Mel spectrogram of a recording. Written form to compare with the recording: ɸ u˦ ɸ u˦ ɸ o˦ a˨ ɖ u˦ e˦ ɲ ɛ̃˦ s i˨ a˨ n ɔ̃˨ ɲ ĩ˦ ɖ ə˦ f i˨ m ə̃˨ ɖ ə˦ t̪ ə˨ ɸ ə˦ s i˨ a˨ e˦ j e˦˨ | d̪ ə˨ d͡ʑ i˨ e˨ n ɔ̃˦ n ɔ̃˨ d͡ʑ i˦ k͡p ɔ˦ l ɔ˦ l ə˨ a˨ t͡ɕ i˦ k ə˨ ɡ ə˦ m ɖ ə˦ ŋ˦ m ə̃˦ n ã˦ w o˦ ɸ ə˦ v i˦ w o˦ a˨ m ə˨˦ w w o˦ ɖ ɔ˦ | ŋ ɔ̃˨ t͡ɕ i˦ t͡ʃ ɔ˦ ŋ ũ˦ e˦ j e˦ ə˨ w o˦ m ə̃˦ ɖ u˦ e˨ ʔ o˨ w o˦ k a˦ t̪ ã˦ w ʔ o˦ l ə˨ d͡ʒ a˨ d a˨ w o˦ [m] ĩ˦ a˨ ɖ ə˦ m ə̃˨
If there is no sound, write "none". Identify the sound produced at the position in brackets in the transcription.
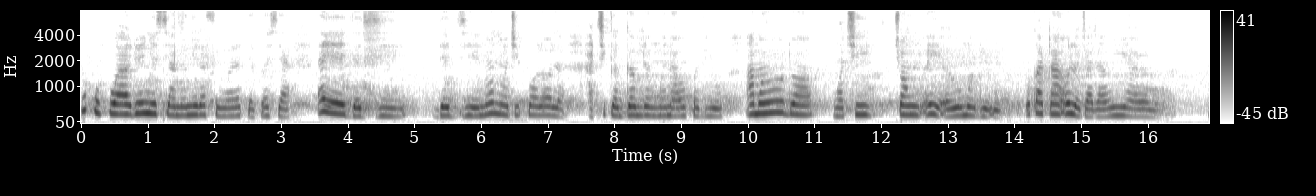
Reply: ɲ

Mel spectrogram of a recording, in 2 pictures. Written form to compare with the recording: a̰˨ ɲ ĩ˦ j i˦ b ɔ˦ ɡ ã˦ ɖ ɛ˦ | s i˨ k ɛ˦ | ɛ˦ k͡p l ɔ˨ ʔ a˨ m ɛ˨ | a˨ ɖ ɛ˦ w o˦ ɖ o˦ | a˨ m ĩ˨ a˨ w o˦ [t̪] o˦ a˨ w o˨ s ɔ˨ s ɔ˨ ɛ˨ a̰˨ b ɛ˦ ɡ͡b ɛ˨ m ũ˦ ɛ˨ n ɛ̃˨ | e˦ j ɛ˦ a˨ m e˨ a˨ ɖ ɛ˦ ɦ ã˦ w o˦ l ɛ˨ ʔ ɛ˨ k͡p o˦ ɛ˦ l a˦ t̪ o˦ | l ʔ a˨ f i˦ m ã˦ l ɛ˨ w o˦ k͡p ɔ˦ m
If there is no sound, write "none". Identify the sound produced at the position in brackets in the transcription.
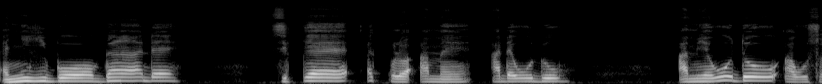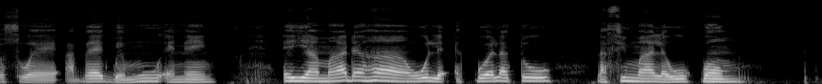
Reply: d̪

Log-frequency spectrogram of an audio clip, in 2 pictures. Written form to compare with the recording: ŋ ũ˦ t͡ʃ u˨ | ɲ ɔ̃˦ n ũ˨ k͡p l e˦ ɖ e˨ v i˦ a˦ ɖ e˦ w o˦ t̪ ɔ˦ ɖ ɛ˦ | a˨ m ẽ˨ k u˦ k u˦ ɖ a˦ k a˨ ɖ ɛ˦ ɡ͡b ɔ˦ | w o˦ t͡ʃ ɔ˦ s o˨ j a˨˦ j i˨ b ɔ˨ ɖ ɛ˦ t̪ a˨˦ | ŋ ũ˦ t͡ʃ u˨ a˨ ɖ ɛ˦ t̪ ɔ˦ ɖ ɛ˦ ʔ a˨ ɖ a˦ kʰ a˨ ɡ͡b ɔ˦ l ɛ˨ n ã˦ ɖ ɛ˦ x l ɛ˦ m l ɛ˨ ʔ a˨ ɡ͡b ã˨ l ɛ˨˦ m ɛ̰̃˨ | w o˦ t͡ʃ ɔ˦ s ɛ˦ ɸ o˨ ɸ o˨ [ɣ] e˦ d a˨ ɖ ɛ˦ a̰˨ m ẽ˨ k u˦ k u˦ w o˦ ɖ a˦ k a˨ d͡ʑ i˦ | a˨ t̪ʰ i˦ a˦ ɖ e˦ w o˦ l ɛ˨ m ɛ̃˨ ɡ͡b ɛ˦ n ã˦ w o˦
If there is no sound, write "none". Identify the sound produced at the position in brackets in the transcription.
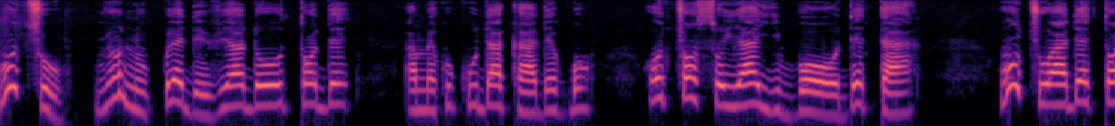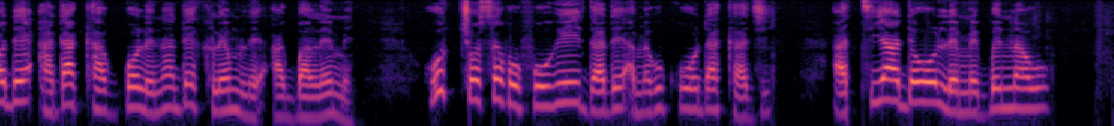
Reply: ɣ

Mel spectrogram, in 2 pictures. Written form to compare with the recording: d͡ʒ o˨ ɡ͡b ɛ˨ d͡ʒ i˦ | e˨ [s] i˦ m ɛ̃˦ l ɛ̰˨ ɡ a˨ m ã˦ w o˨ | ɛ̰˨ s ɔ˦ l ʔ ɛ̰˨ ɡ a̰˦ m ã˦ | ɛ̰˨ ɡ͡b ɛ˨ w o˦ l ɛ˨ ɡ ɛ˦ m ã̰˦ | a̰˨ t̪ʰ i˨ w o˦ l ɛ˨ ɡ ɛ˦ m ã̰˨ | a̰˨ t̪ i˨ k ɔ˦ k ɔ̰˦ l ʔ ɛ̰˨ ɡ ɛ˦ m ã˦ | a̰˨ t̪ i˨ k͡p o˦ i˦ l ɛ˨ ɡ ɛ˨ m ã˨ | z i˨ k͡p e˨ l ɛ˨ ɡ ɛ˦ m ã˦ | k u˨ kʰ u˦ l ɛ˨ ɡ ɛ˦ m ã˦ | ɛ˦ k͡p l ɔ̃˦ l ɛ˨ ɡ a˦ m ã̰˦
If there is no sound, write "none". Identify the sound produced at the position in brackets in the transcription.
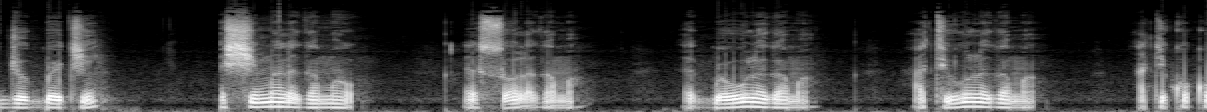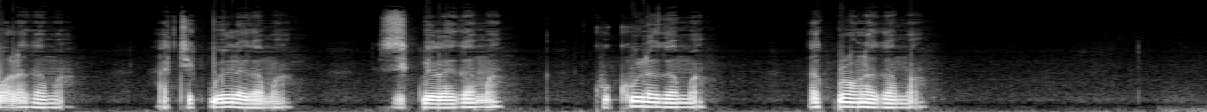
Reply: ʃ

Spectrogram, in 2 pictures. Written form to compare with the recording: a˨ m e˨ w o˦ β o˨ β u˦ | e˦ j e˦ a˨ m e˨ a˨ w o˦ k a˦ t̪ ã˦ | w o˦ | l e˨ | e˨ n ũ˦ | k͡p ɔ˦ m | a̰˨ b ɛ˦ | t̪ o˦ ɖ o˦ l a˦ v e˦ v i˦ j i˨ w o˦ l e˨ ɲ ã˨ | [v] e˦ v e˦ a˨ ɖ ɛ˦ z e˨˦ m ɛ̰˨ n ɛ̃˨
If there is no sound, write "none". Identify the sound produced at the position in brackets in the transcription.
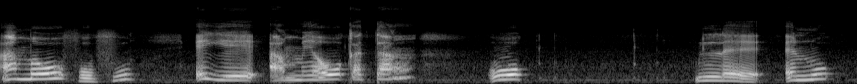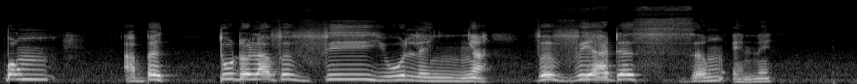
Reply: v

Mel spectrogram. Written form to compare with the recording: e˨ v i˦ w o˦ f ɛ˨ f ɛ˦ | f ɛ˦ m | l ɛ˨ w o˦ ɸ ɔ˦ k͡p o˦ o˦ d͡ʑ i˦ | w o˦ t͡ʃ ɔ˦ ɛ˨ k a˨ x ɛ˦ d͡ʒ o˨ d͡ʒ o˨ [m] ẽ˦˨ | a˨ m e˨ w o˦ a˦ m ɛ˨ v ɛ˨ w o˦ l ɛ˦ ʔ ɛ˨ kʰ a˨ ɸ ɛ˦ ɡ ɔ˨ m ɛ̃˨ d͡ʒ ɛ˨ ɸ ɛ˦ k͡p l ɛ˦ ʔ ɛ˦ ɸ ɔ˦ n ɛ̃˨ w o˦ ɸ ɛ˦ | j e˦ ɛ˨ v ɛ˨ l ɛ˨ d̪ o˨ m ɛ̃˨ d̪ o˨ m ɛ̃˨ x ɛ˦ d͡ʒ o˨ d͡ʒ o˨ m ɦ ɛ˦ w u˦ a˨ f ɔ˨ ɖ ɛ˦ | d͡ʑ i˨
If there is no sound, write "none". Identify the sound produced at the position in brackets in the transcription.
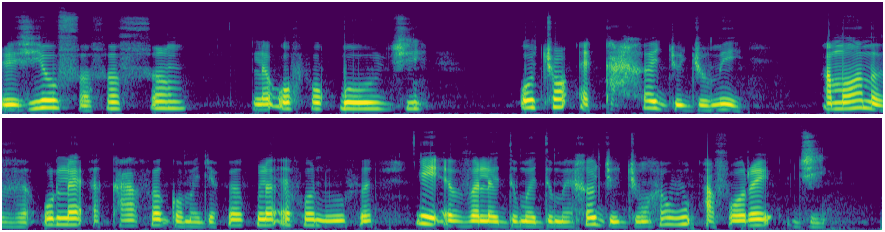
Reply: m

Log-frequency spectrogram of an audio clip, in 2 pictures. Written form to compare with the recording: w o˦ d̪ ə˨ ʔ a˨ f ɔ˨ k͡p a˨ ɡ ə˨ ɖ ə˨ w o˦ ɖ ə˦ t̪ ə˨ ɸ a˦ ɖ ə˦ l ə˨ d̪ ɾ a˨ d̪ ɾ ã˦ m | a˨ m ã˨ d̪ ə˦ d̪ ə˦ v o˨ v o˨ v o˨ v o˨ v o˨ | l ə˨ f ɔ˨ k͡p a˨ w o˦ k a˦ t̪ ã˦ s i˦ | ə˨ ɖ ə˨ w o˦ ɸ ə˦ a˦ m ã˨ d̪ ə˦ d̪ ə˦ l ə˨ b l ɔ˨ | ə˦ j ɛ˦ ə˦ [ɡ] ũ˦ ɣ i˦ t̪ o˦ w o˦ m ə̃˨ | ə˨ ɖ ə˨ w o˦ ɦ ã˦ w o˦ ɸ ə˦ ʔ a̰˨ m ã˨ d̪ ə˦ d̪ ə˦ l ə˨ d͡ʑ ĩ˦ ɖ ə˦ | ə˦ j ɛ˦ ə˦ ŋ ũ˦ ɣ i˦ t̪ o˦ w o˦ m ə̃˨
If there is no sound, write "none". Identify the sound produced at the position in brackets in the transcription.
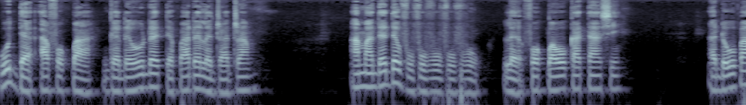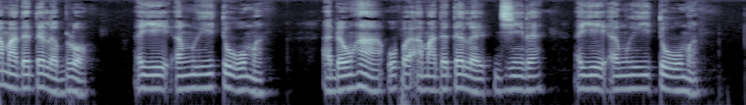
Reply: ŋ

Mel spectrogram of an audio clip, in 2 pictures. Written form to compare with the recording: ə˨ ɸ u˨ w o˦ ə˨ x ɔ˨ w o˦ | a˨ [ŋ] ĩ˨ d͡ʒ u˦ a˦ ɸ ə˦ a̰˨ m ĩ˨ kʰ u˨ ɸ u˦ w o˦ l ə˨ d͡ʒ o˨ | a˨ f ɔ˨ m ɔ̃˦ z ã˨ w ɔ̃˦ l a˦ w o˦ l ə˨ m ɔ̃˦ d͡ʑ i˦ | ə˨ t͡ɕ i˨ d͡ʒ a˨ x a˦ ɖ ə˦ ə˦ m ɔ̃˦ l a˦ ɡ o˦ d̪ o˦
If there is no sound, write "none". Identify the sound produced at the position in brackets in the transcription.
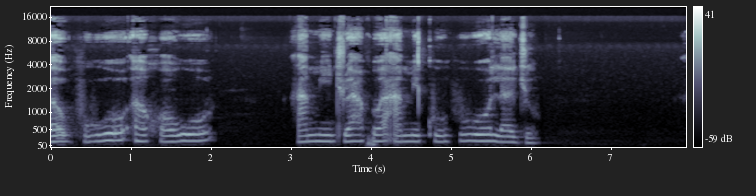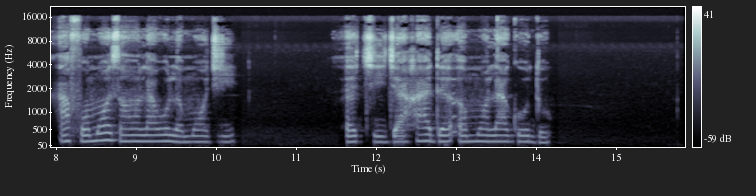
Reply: m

